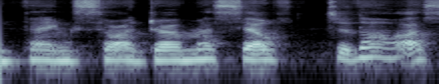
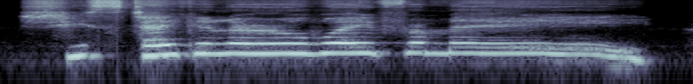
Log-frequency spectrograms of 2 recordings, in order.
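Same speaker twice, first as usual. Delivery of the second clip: mock high-pitched scream with the word me stretched long; 8 semitones higher than usual. Retelling what he screamed while calling the police: imitating someone screaming. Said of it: "he started screaming".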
